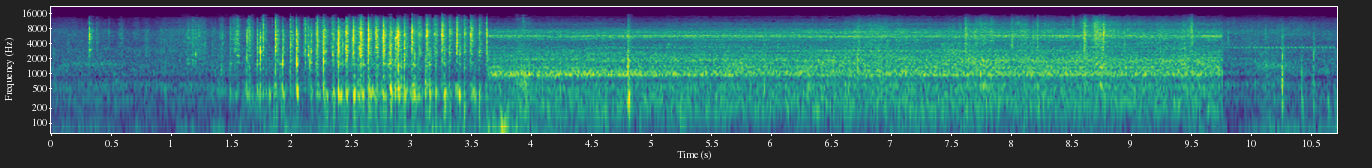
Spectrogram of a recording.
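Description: Small canister gas stove burner running under a cook pot with a steady hiss and a thin whine, after about two seconds of fast crackling. The sound stops abruptly near the end.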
